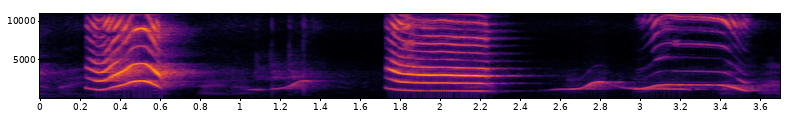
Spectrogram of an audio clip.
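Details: Indoors, a pet ring-necked parrot says "mummy" with two loud arched syllables, each followed by softer whistled rising and flat tones.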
